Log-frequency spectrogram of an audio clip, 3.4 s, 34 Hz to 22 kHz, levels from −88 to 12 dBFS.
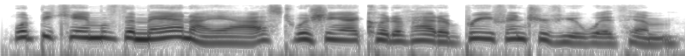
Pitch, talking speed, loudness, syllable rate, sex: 215 Hz, 295 wpm, -17 LUFS, 7.0 syllables/s, female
